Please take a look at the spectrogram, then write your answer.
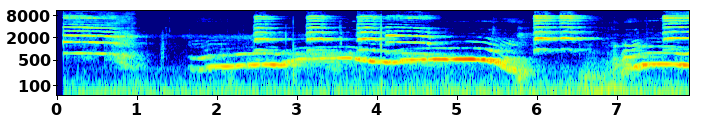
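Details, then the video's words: Pet dog howling along to a recording of her own howling: long wavering tonal howls with rich harmonics, rising and sliding, broken by short gaps, with a second overlapping howl line from the playback. "She Howls At Her Own Howling Vid"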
